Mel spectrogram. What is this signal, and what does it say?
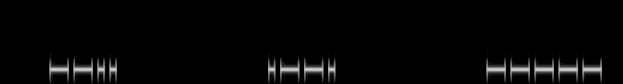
Morse code, heard as a keyed tone, about 20 wpm, spaced as for 5 wpm, 700 Hz. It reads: ZP0
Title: 243 Lesson 39e - Letter z - Three Characters 20wpm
